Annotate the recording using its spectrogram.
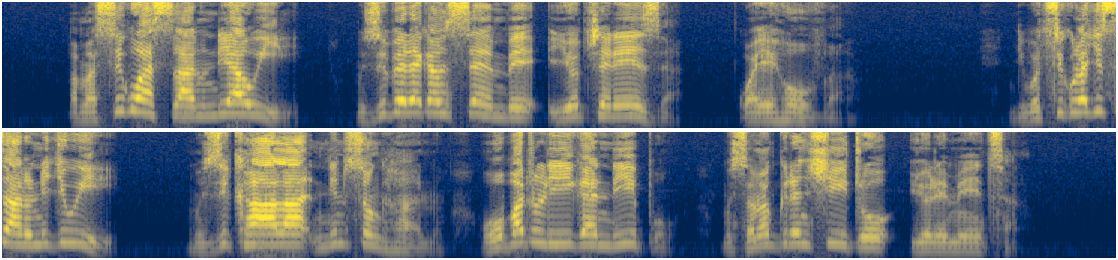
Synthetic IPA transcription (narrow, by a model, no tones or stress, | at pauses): pamasikuasanundiawiɾḭ | muzip̬ɛɾɛkan̩sɛmbɛjɔpʰɛɾɛza̰ | kwajɛɦɔːva̰ | ndipɔt͡sʰikulat͡ʃisanundit͡ʃiwiɾḭ | muzikʰalandim̩sɔŋkʰa̰nɔ | wɔp̬atulik̬andipɔ | musamaɡwiɾɛnt͡ʃʰitɔjɔlɛmɛːt͡sʰa̰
